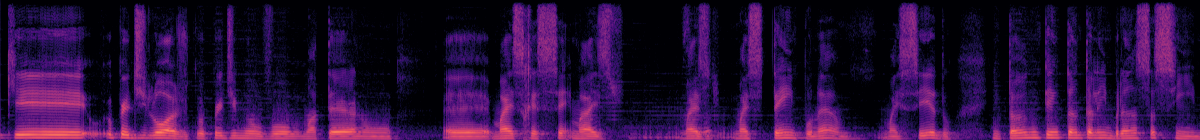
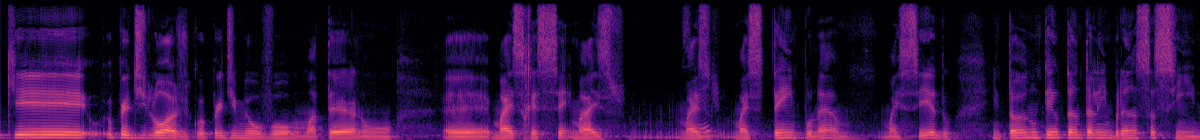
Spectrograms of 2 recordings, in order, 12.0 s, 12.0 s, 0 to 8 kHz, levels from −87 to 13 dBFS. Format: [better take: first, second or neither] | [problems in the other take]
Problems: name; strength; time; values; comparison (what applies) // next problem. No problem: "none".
second | noise reduction (neural separator model SepFormer DNS4)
